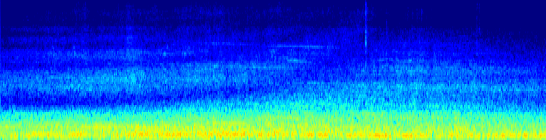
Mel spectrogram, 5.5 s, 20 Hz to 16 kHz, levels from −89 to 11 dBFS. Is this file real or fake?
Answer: real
